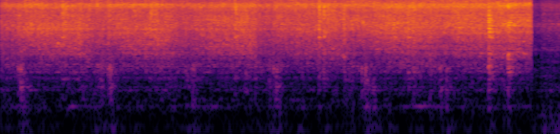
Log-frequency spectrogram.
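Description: Vegetables and spices fry in hot oil in a home kitchen, giving a steady close sizzle and hiss with occasional stirring scrapes, then cutting off near the end, with no speech.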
